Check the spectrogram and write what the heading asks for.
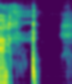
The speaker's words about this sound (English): Excuse me if I'm coughing. I'm still getting over what's most likely coronavirus.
